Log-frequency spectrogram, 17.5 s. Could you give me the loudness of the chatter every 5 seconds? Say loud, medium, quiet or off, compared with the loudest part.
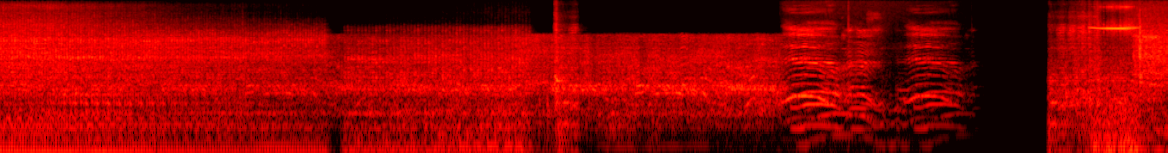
medium, loud, loud, off.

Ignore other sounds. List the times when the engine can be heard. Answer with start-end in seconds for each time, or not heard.
0.0-8.8, 15.7-17.4.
